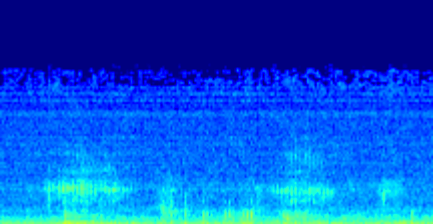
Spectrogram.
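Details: Cat purring while being groomed with a brush; continuous deep, rumbling purr beneath several gentle scratchy brushing strokes, with no talking.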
